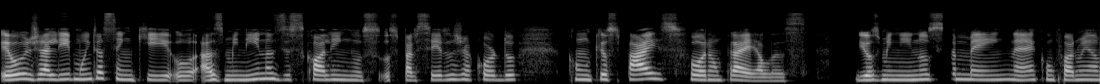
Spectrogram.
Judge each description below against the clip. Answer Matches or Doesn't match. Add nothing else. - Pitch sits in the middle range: Doesn't match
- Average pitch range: Doesn't match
